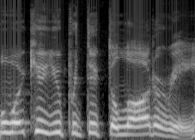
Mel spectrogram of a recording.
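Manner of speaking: mocking, dopey put-on dumb-sounding voice. Explaining tarot, voicing people who ask about the lottery in a mocking stupid-person voice. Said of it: "I make that voice for the people I think are stupid".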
